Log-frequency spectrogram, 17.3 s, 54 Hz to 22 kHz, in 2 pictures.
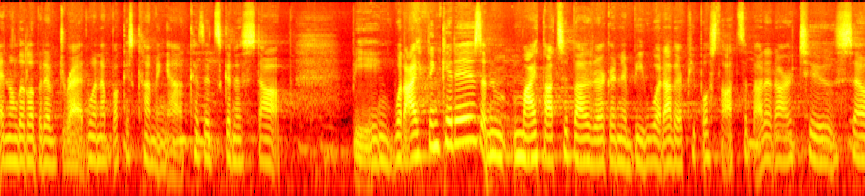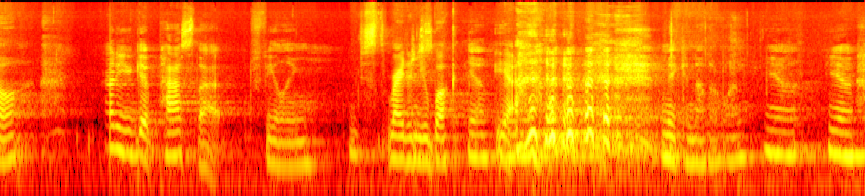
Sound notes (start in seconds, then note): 13.6 laughing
